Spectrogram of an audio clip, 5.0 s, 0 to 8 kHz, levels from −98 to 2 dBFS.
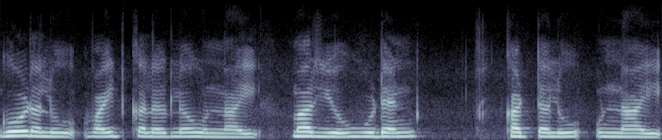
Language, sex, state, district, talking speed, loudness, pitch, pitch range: Telugu, female, Telangana, Mahabubabad, 110 wpm, -19 LUFS, 225 Hz, 220-235 Hz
